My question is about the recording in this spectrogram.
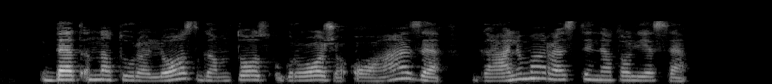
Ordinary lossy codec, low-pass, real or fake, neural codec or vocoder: AAC, 24 kbps; 19.8 kHz; real; none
